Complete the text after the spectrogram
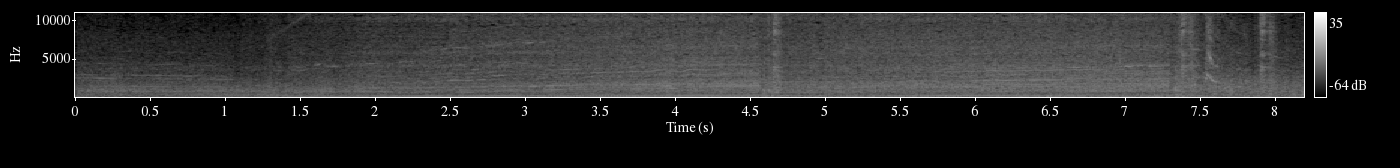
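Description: A race car engine roars and revs higher through the gears.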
